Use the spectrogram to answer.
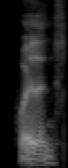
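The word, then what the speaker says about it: Højlund: if that is how you pronounce his name, I'm not sure yet. It's Hoyland. – Hoyland.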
